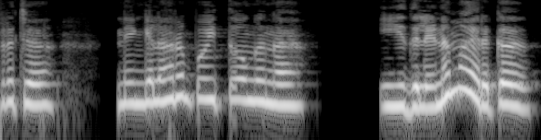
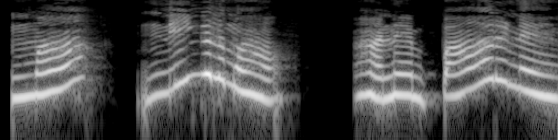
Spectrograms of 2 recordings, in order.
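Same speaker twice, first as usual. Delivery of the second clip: high-pitched, pleading sisterly whine; whining protest; 5 semitones higher, slower than usual. Acted. Teased sister complains to her mother and brother, whining. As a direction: appeal in mock hurt, pitch leaping up.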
